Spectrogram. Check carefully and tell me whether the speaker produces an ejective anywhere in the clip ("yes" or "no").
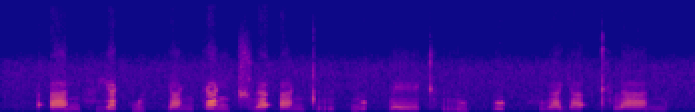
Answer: no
